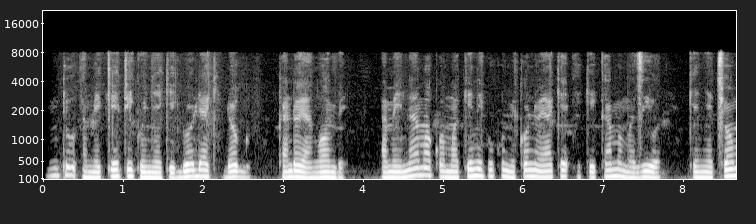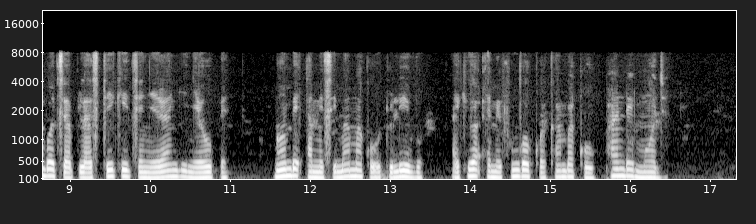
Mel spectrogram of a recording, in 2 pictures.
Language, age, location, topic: Swahili, 18-24, Kisii, agriculture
